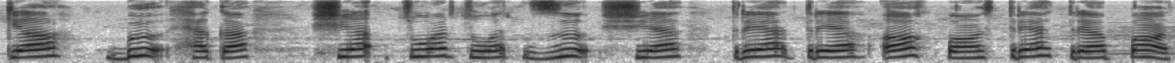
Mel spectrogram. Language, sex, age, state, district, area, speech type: Kashmiri, female, 18-30, Jammu and Kashmir, Budgam, rural, read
